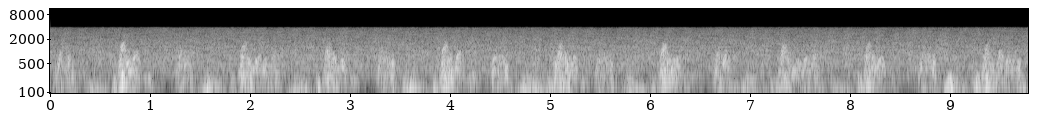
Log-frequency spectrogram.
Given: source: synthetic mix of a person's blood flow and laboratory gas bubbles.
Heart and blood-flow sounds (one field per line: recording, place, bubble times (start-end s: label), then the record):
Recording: Doppler ultrasound of blood flow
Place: precordium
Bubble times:
5.01-5.09 s: bubbles
5.17-5.22 s: bubbles
From the record:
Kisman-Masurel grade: 123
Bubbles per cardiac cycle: 1 to 2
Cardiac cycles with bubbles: 10 to 50%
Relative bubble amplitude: loud (0.450 to 0.775)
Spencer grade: 2 (many but less than half of the cardiac periods contain bubble signals, singularly or in groups)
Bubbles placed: anywhere in the cardiac cycle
